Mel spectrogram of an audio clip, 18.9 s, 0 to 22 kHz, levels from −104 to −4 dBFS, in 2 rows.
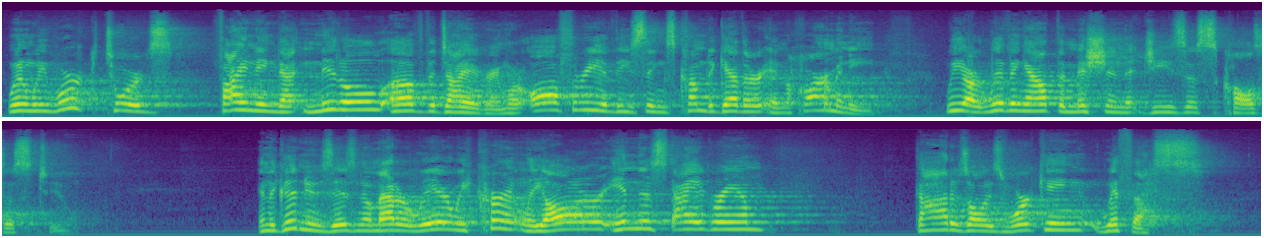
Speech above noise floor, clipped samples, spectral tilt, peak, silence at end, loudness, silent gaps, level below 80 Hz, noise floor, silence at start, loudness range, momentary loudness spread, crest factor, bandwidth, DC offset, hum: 41 dB; under 0.1%; -3.5 dB/octave; 0 dBFS; 0.45 s; -17 LUFS; none; -58 dBFS; -58 dBFS; 0.05 s; 6 LU; 11 LU; 18 dB; 15.5 kHz; under 0.1%; none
